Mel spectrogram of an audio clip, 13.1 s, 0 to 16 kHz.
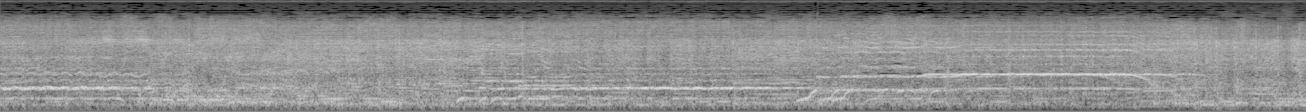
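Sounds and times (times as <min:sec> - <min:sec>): distorted electric guitars: 0:00.0 - 0:13.0
drum kit: 0:00.0 - 0:13.0.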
